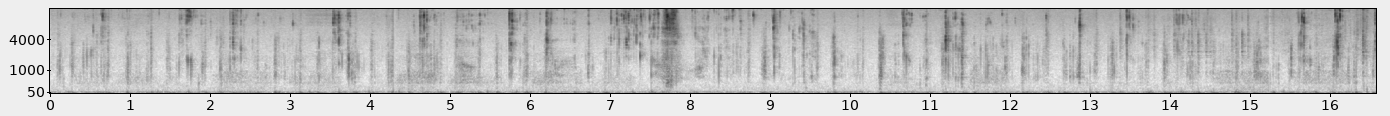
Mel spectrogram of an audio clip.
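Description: Close-up mouth sounds of a person chewing a large mouthful of steamed chicken momo soaked in spicy jhol gravy. The chewing comes with frequent short smacks of the lips and mouth.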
